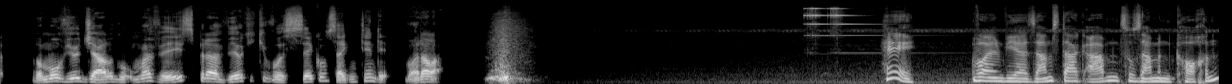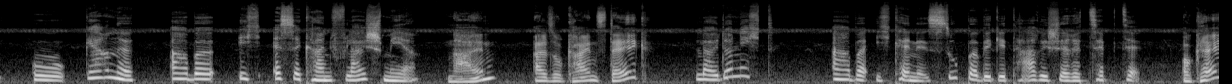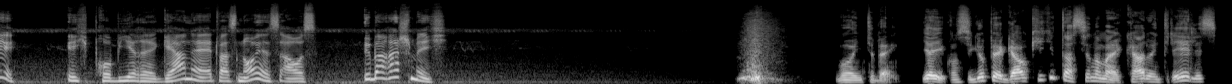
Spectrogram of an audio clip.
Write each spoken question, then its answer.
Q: E aí, conseguiu pegar o que está sendo marcado entre eles?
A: Hey, vamos cozinhar juntos sábado à noite?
